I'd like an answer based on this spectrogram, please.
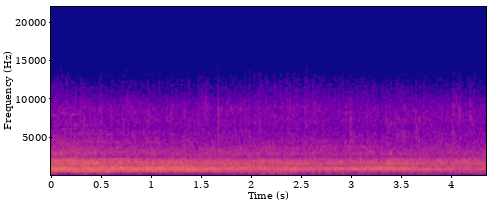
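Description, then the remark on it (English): An audience in Portland applauds 22 young poets who performed at the microphone that night, steadily, a dense wash of many hands clapping with no distinct individual claps, holding at an even level and easing slightly toward the end. No voices are heard. “So please put your hearts together and applaud all the 22 young poets that got up onto this microphone tonight.”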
